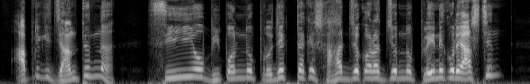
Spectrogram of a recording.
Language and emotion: Bengali, surprised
